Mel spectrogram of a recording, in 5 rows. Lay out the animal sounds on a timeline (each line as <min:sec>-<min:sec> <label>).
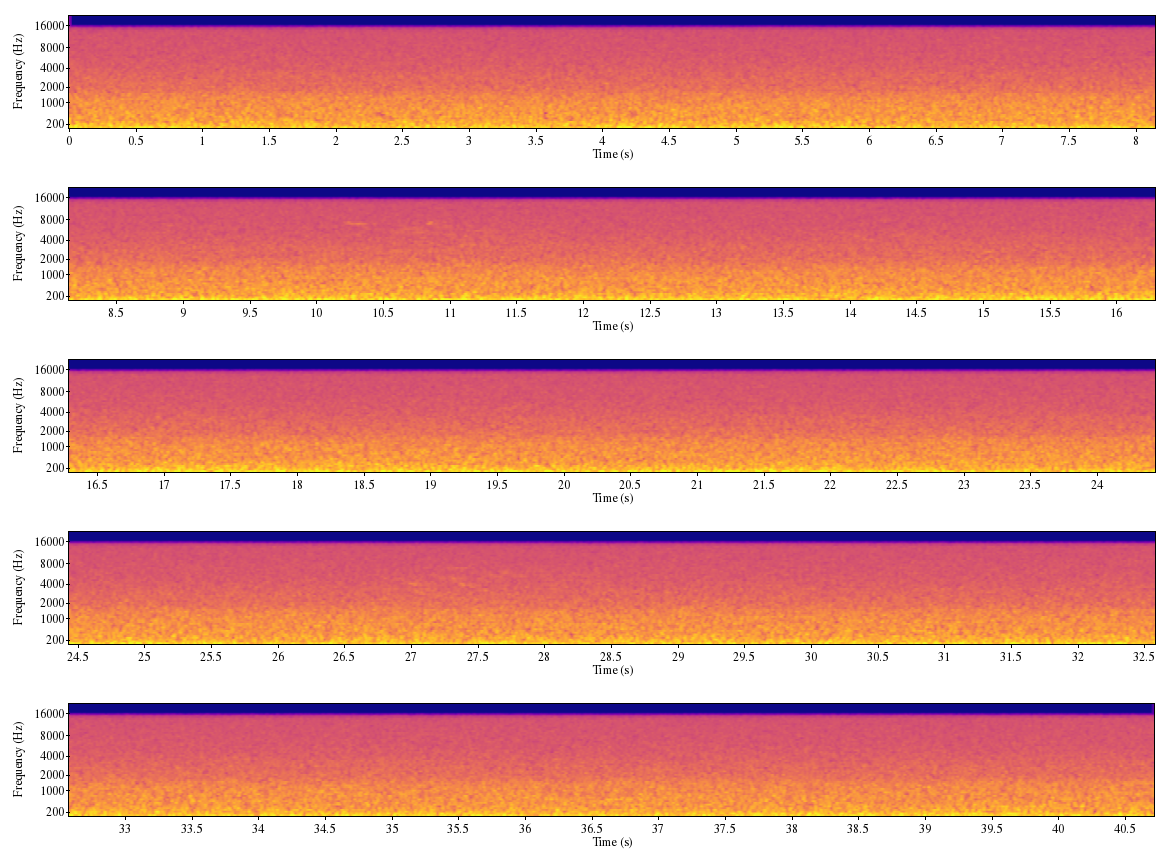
0:10.0-0:11.3 Brown Creeper (Certhia americana)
